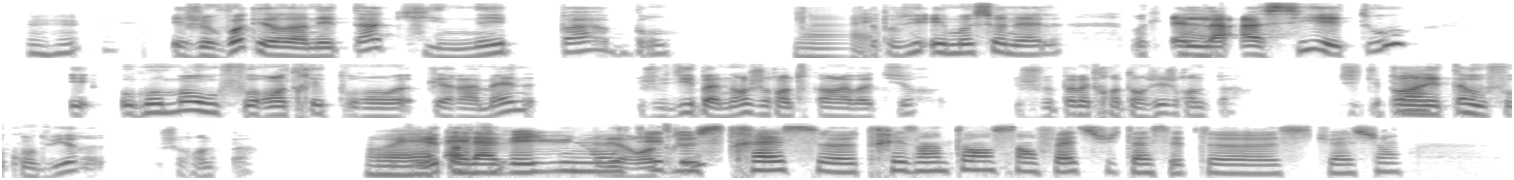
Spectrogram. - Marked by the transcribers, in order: none
- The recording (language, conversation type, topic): French, podcast, Comment poser des limites sans se sentir coupable ?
